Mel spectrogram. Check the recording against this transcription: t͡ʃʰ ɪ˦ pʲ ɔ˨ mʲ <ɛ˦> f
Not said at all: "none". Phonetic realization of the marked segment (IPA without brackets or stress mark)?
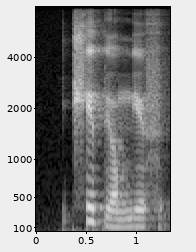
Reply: ø˦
